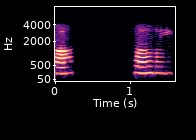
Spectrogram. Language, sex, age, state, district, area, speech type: Marathi, female, 30-45, Maharashtra, Nagpur, urban, conversation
